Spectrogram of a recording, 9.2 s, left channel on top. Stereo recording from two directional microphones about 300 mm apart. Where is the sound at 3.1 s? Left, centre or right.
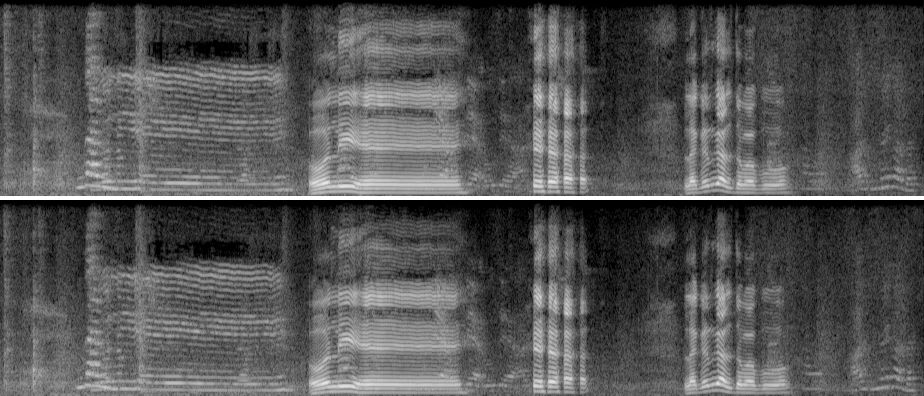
Centre.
